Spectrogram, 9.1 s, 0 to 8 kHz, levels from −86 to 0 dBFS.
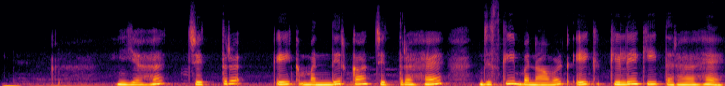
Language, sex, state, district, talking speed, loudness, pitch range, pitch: Hindi, female, Madhya Pradesh, Dhar, 95 wpm, -14 LUFS, 190-230 Hz, 205 Hz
